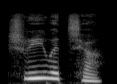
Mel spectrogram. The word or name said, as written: ಶ್ರೀವಚ್ಛ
